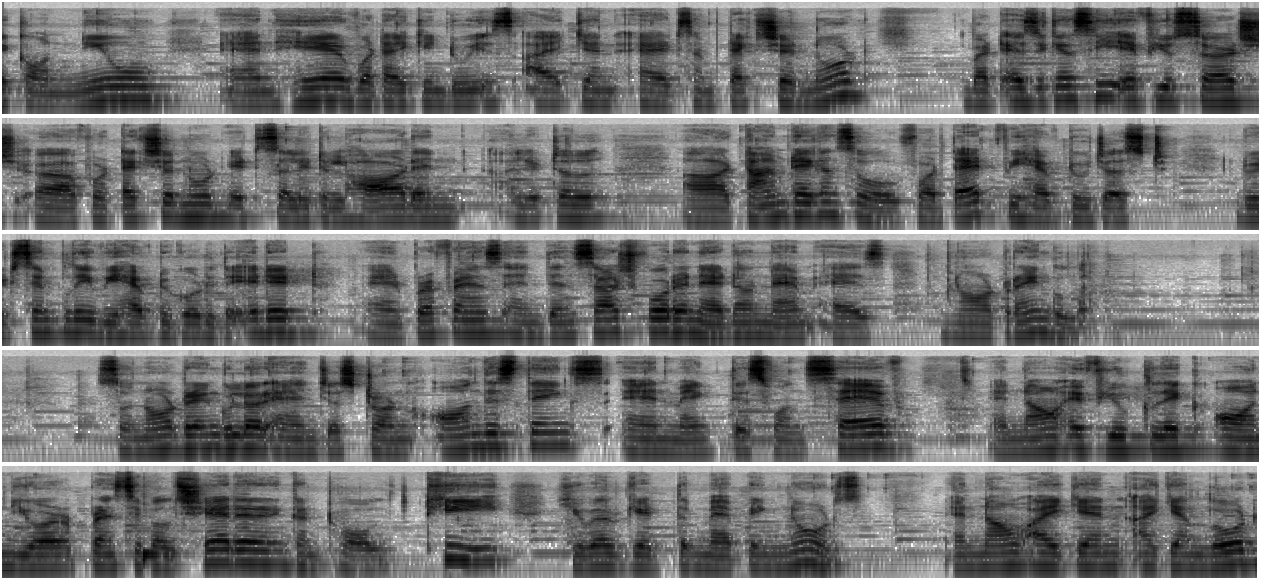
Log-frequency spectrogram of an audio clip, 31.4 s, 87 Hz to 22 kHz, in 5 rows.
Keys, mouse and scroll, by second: 0.0 click, 0.7 middle click, 1.4-2.0 click, 2.2 middle click, 3.0 middle click, 3.2-3.7 scroll up 2, 3.4 shift+middle click, 3.7 middle click, 5.3 shift+a, 5.5 shift+click, 7.6 click, 10.0 click, 14.8 click, 16.2 w, 17.8-18.8 typing, 20.1 click, 23.8-25.4 drag, 27.3 ctrl+t, 28.0 g, 29.2 click, 29.7 middle click, 30.0 scroll up 1, 30.8-31.3 scroll up 1, 31.3 click.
